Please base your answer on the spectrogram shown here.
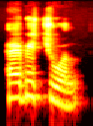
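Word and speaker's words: habitual: लिखेंगे ठीक है ना और जब भी टी के बाद यू आता है तो टी का उच्चारण च हो जाता है यहां ध्यान रखना है के बाद जब भी यु आए तो टी का उच्चारण च होता है इसलिए हम इसको च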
